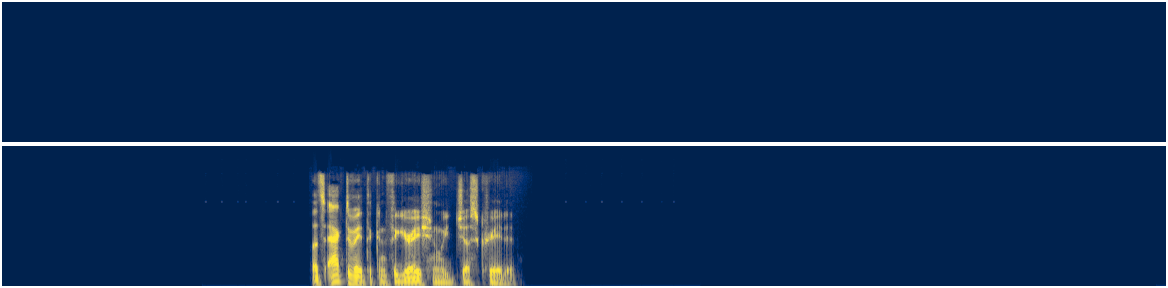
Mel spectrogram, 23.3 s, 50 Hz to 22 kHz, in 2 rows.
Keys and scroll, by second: 6.7 ctrl+x, 14.7 super+v, 22.6 super+v.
